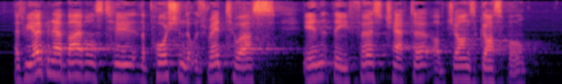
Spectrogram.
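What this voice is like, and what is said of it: Very strong accent. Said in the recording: “I have a very strong accent ... My accent, I understand, is strong”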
